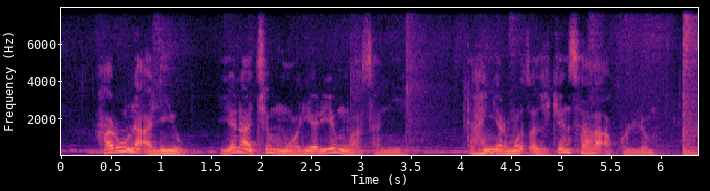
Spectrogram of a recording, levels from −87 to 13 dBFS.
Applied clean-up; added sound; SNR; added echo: none; Water tap, faucet; 15 dB; none.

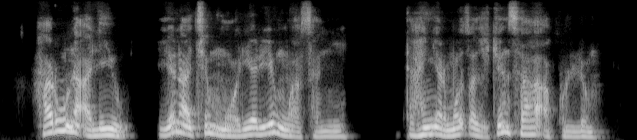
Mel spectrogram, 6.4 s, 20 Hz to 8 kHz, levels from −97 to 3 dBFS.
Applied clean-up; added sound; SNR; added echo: neural mask model Resemble Enhance denoiser.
